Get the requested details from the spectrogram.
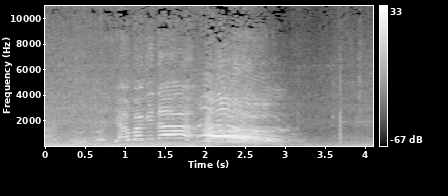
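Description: A group of men shout and cheer loudly in unison.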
